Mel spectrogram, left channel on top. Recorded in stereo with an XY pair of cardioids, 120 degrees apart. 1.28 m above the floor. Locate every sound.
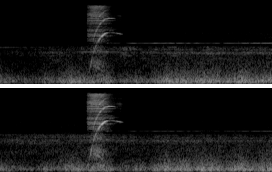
0.9 s a siren: 30° right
